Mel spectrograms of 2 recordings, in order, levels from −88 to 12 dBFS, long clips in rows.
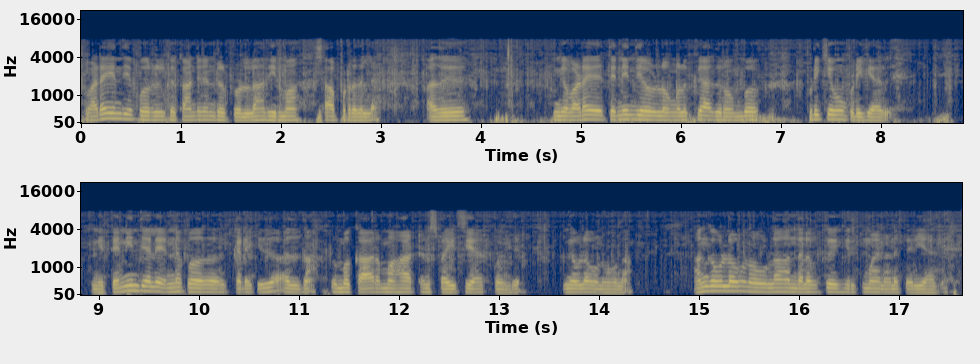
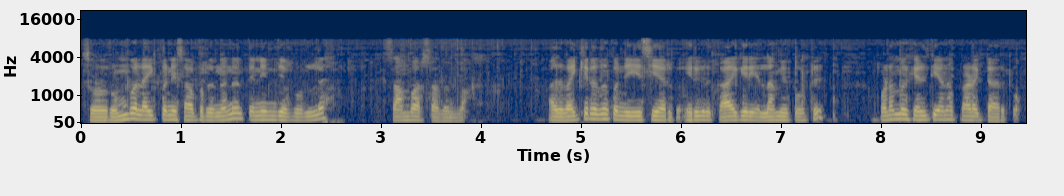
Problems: background sounds at intervals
